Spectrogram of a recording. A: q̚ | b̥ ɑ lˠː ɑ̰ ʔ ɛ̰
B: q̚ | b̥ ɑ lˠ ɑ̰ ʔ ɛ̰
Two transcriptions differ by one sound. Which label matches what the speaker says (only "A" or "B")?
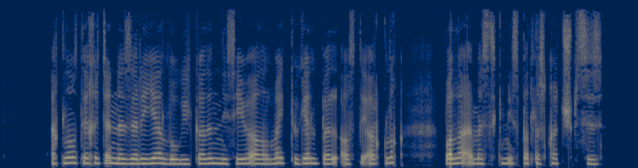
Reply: B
